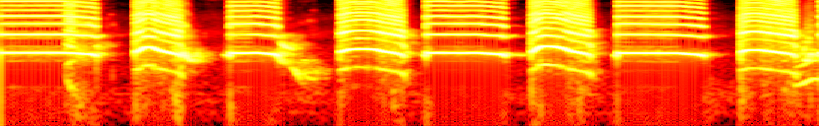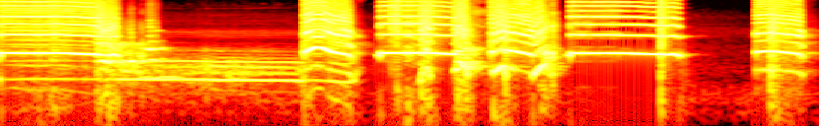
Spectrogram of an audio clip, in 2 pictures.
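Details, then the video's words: A Pomeranian squeals and whines in a run of high, harmonic-rich cries, some held steady, others bending down at the end. One longer, wavering moan sits in the middle, with short gaps between the calls. "cute pomeranian making weird noises"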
